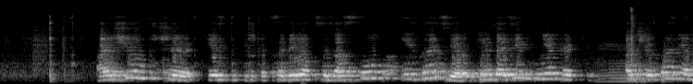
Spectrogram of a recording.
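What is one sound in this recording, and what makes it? A woman talks with animation close to the microphone of an online call.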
